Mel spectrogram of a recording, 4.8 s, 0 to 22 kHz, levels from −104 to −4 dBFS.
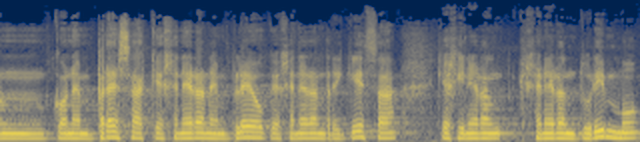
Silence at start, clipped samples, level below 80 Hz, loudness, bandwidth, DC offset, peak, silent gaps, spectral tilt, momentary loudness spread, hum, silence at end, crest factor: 0 s; under 0.1%; -52 dBFS; -19 LUFS; 15 kHz; under 0.1%; -6 dBFS; none; -6 dB/octave; 5 LU; none; 0 s; 14 dB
